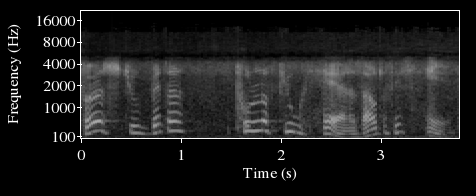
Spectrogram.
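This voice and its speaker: A scheming, gun-holding father with a coldly cheerful, suave manner. His voice sits a little high and swoops with lively pitch. It's a dull old radio recording with a faint hiss behind it. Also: a little slow, heavily acted. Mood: menacing. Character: scheming, menacing middle-aged father with gun. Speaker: radio drama actor. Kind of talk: 1940s radio acting.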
